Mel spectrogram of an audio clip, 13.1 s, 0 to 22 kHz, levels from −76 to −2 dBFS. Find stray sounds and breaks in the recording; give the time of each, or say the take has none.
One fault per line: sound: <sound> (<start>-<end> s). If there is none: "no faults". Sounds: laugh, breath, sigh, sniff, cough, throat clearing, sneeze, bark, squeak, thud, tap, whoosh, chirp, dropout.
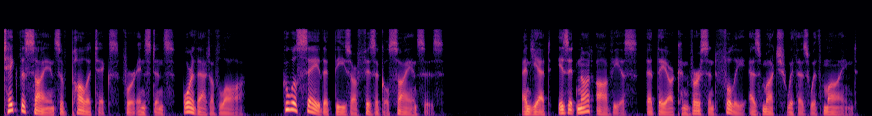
no faults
